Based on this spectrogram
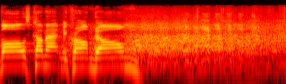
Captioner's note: laughter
